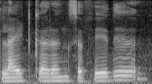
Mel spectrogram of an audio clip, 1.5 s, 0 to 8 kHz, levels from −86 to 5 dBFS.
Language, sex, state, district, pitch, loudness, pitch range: Hindi, male, Jharkhand, Ranchi, 135 Hz, -16 LUFS, 125-155 Hz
